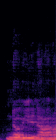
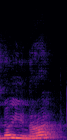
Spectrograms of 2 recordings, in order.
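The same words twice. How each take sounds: First: "No, you're not" dropped lower with a falling stress on "No"; falling firm no. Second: "No, you're not" with a rising pitch on "you're", raised up high; rising retort. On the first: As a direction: settle it low and final on "No". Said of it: "I'm sorry". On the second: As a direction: push "you're" upward like an indignant question. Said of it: "And I said". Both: Retold or imitated.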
